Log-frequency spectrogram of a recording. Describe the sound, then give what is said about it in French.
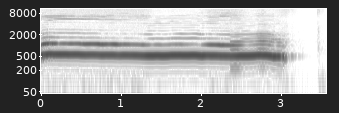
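A small dog in Montréal howls in one long, sustained, steady-pitched note for about three seconds, with a brief wavering at the end before it cuts off; loud, no talking. “Le chien a hurlé toute la nuit. Il y a des loups à Montréal.”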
